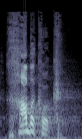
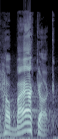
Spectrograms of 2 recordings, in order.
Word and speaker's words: Habakkuk: If you're a Hebrew speaker, a native Hebrew speaker, you'd probably say it Habakkuk. Habakkuk. If you're an American cowboy, you say Habakkuk. Habakkuk. That's how all of us Westerners say it. We get it totally wrong.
